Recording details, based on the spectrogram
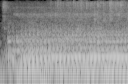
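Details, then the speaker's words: Caravan water pump without accumulator tank, dishwasher drawing water: low, fast pulsing drone, pump short cycling because only a little water is taken; accumulator to be installed to stop it. "so as you can hear pulsating away cuz the dishwasher is trying to take a little bit of water but it doesn't need heaps because it's trying to heat it up at the same time so which is making this pump pulsate"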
